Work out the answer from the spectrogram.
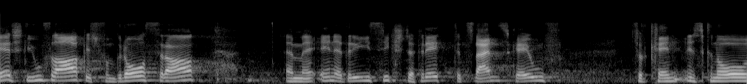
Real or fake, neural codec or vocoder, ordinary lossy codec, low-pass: fake; codec, 16 kHz, 2 kbps, X-Codec, HuBERT features, trained on balanced general audio; none; 7.2 kHz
